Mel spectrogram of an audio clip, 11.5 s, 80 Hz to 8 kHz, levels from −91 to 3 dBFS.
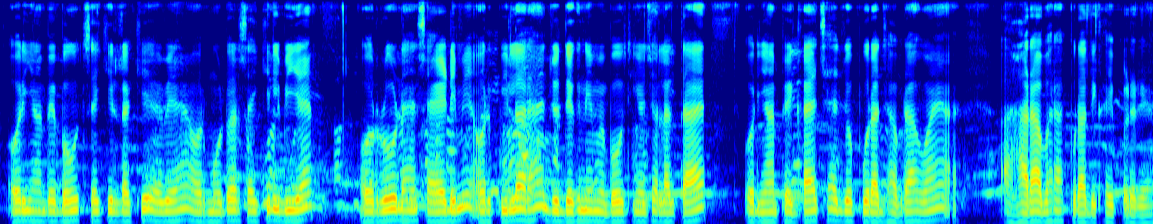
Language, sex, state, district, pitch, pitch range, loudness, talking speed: Maithili, male, Bihar, Supaul, 130 Hz, 125-135 Hz, -33 LUFS, 190 wpm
